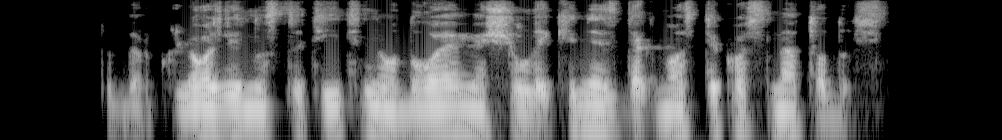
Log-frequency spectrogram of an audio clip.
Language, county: Lithuanian, Kaunas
